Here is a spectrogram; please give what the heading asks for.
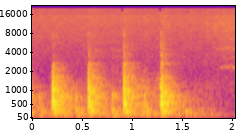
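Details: Ford Ranger 4-cylinder pickup with a shake above 85 mph; front wheel rocked top to bottom to check ball joints and tie rods gives four dull clunks about every third of a second, showing front-end play; cause suspected, not confirmed.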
